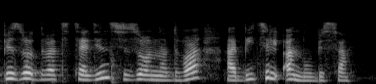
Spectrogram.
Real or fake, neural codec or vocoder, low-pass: fake; vocoder, 22.05 kHz, 80 mel bands, WaveNeXt; 7.2 kHz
